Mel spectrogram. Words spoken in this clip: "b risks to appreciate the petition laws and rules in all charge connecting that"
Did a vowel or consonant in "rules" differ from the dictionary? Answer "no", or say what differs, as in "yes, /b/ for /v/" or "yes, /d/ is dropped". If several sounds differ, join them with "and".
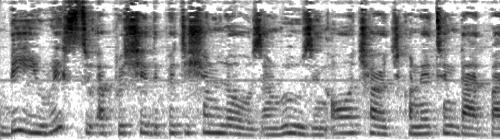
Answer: no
